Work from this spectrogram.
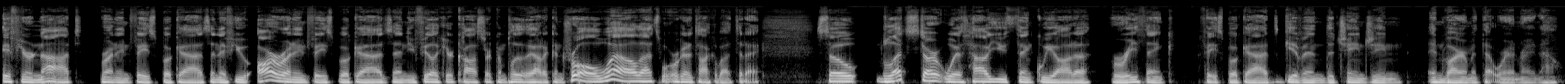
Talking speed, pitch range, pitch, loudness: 210 wpm, 95-120 Hz, 105 Hz, -18 LUFS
